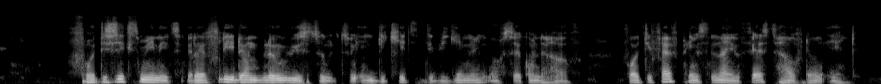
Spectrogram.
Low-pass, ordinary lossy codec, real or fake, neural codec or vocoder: 9.9 kHz; none; fake; codec, 24 kHz, 3 kbps, HILCodec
